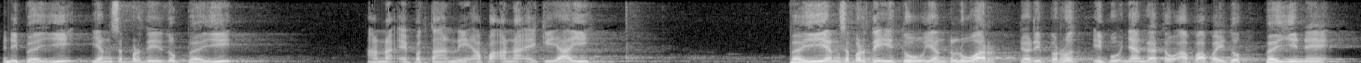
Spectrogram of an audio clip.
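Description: A man with a Javanese accent, an ustaz giving an animated religious talk to parents, often asking the audience rhetorical questions. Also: a little high, unhurried. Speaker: ustaz, Islamic preacher. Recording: reverberant hall.

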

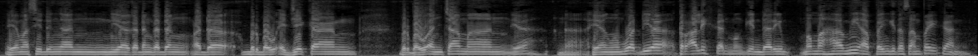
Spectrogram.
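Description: A man, an Islamic teacher giving religious advice, speaking in a measured way with many small fillers and quoting Arabic verses. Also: mid-range voice, steady tone, vocal fry, darkish tone. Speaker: Islamic teacher answering questions.

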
